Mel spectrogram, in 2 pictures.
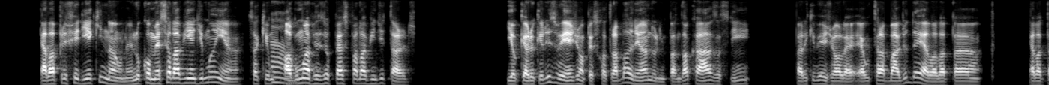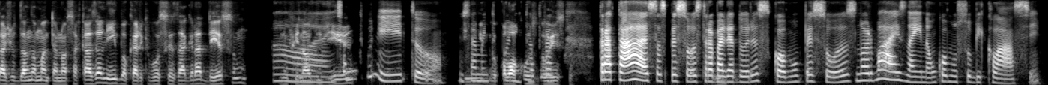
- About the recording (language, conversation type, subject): Portuguese, podcast, Como vocês dividem as tarefas domésticas entre pessoas de idades diferentes?
- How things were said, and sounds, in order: none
